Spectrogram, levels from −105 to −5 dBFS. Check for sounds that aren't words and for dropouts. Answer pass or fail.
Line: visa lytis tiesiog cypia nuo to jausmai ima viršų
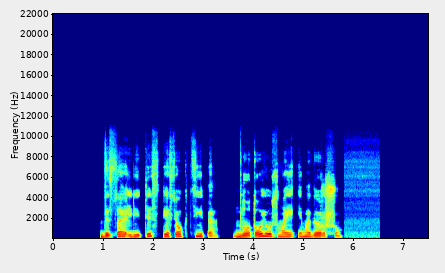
pass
